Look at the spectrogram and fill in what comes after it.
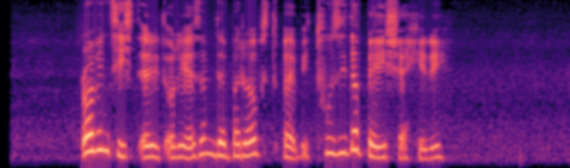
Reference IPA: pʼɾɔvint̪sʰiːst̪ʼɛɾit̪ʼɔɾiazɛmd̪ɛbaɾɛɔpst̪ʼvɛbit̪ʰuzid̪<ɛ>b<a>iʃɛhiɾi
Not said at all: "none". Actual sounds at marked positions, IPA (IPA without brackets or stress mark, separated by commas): a, ɛ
